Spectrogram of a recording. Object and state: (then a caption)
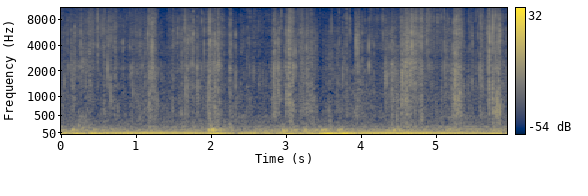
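Foam clay being kneaded. A small solid lump of lavender foam clay (polystyrene bead clay) is pinched, pulled and kneaded between fingertips with long dark nails. It gives a steady stream of dense crinkly, crunchy crackles over a low background rumble, with a few louder bursts along the way.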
